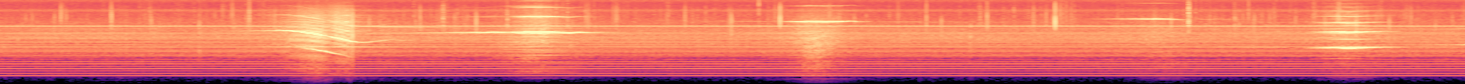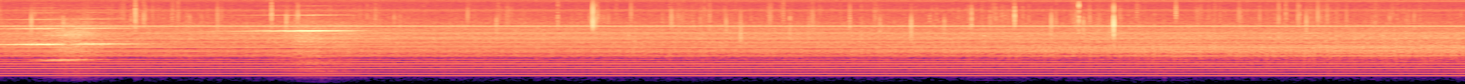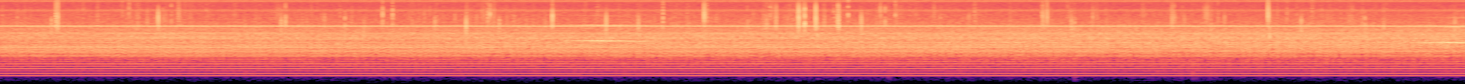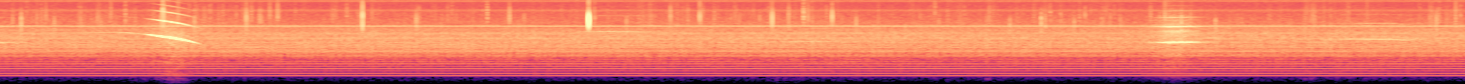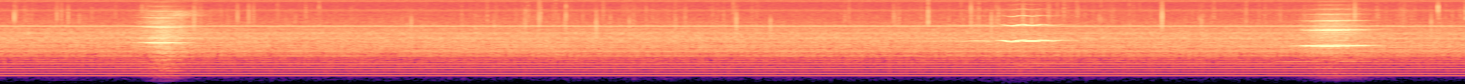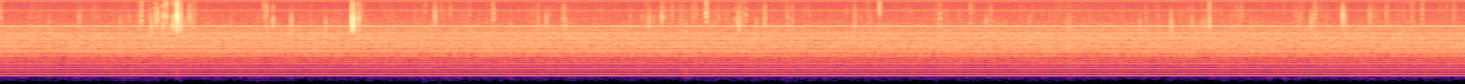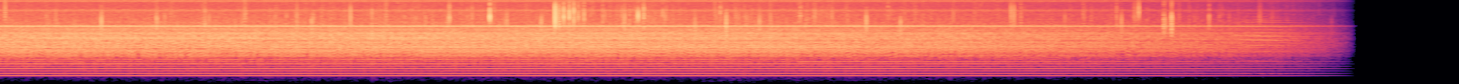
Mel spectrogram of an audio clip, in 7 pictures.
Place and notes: Utena, Lithuania, traffic as electromagnetic field
electromagnetic antenna near the street. cars passing by...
